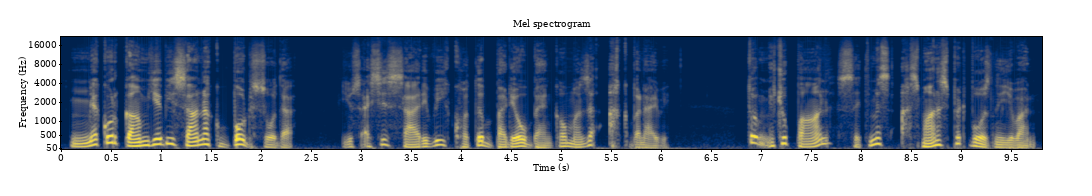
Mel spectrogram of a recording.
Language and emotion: Kashmiri, happy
